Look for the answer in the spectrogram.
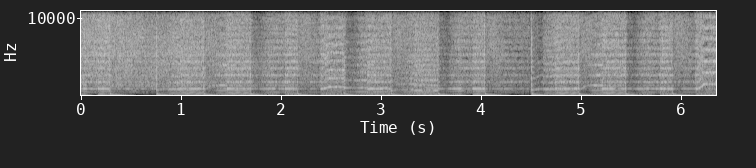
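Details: Pounding electronic dance track with heavy repeated bass drops and sliding synth tones throughout, with no animal voice audible.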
